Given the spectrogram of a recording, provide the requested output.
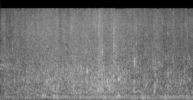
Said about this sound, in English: I'm on the lake. The lake? I take a boat out and drift.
